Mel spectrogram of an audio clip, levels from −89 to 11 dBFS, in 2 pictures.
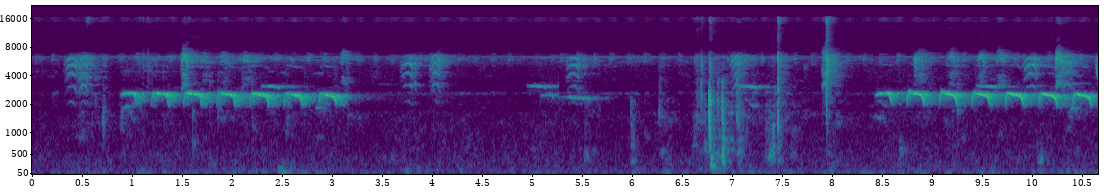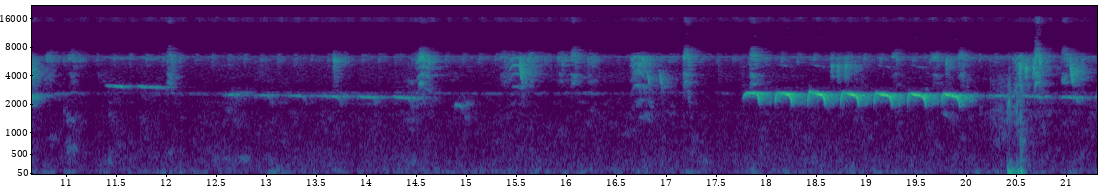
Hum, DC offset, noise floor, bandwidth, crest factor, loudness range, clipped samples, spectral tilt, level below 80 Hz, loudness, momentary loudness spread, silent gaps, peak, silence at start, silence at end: none; under 0.1%; -58 dBFS; 17 kHz; 26 dB; 16 LU; under 0.1%; 1 dB/octave; -60 dBFS; -26 LUFS; 21 LU; none; -4 dBFS; 0.35 s; 0 s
